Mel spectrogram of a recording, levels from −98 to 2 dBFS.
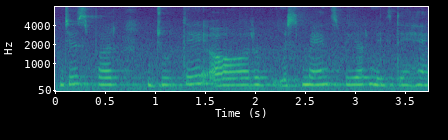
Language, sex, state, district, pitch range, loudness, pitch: Hindi, female, Uttar Pradesh, Varanasi, 240-255 Hz, -30 LUFS, 250 Hz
